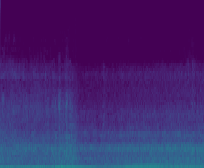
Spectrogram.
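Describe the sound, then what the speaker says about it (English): Farm tractor engaging its PTO to drive a feed mixer, a loud, close engine drone that swells briefly then settles into a steady hum with a rising mechanical whine, no talking. "Get the PTO going."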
